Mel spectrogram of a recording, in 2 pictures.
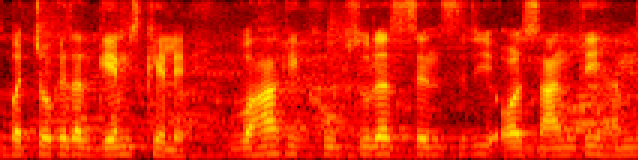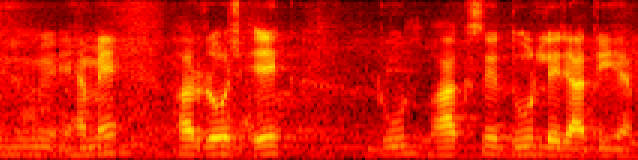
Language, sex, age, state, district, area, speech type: Urdu, male, 18-30, Bihar, Darbhanga, urban, spontaneous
